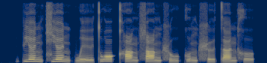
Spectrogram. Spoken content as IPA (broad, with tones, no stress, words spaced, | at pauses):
pjɛ˥˧nt͡ɕjɛ˥˩n pwḛ˨˩ɪ̯t̪wɔ˥ kʰɑ˥˧ŋsɑ˥˩ŋ ʂu˧˥kʊ˥˩ŋʂɻ̩˧˥ t̪a˥nxɤ˨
